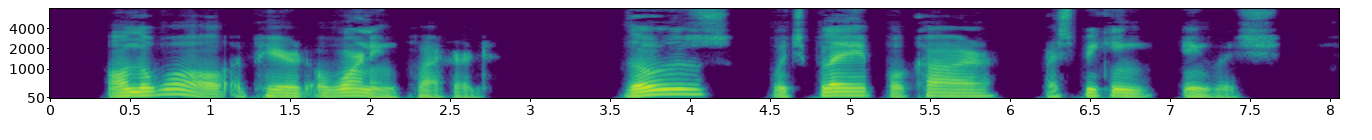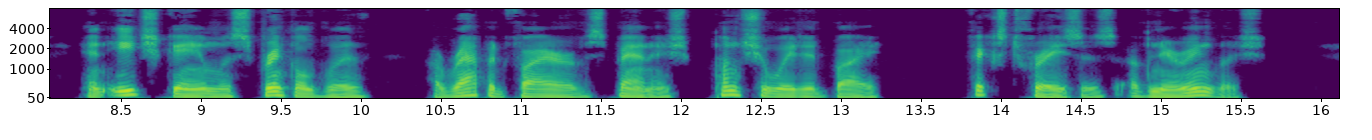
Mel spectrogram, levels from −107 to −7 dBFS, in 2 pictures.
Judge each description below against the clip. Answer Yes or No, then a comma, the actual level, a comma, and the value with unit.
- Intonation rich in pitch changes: Yes, wide, 6.1 semitones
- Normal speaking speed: No, slow, 125 wpm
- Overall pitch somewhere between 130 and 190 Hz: No, very low, 90 Hz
